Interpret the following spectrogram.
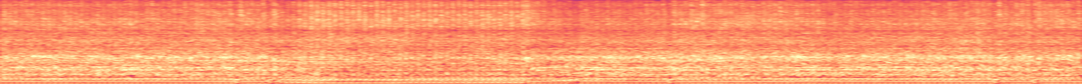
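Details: Cub Cadet mower engine after carb screw refit, PTO engaged spinning blades; runs unevenly, speed dipping and catching several times in seconds. Owner suspects a leaking fuel solenoid sucking air or a bad coil; unconfirmed.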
